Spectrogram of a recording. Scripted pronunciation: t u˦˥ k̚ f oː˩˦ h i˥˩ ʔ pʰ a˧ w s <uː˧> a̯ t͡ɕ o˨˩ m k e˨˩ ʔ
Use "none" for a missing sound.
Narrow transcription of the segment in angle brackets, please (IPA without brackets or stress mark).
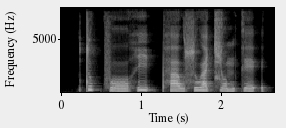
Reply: u˧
